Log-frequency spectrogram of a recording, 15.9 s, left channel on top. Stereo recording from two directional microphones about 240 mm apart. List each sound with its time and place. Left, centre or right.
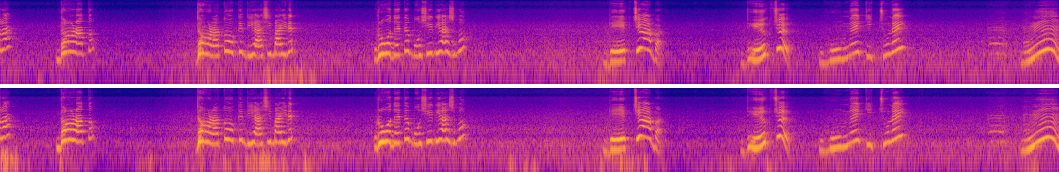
0.9 s a woman's voice: right
2.9 s a woman's voice: centre
5.6 s a woman's voice: right
9.1 s a woman's voice: right
11.2 s a woman's voice: centre
15.4 s a woman's voice: right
